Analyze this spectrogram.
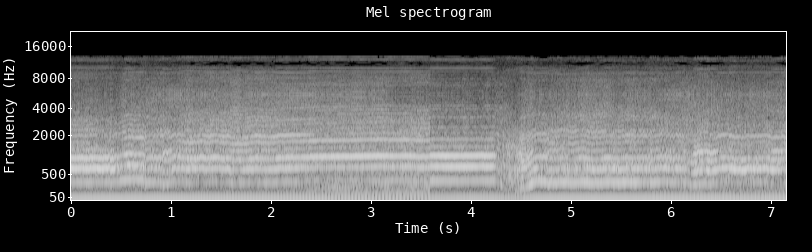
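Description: Small nitro (glow-fuel) engine of a CEN Racing GST RC monster truck running at high revs. About four seconds in, the pitch dips sharply and climbs back as the throttle is let off and opened again. Near the end the pitch wavers up and down.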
